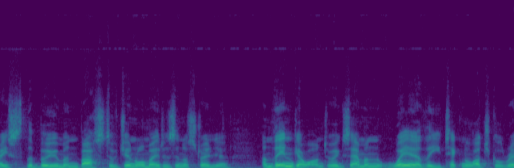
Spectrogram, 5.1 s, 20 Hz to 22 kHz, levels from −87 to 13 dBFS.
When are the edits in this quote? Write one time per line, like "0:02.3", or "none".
none

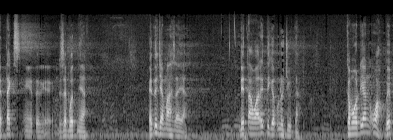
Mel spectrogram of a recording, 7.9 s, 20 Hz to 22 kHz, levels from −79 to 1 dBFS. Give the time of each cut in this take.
none

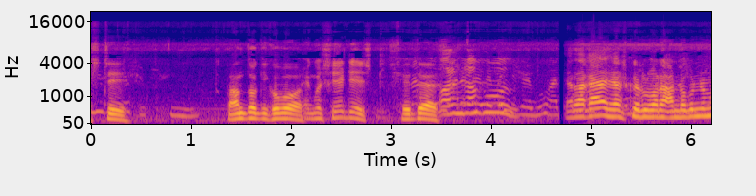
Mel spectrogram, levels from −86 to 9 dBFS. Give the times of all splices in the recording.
0:04.7

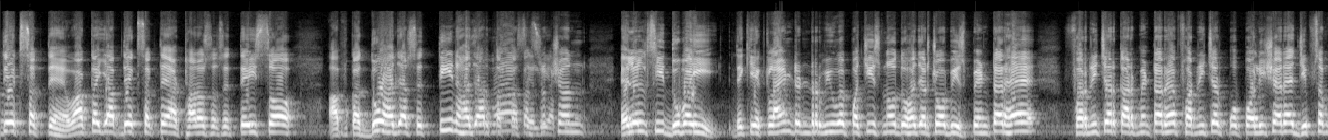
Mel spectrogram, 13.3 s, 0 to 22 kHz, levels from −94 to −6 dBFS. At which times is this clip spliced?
0:05.3

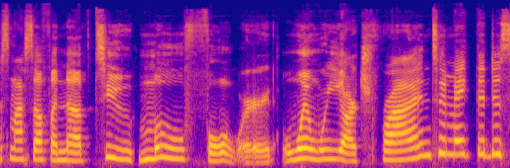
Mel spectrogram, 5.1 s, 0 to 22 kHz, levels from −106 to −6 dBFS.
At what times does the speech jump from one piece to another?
0:01.3
0:02.7

